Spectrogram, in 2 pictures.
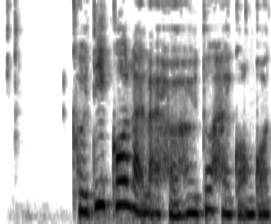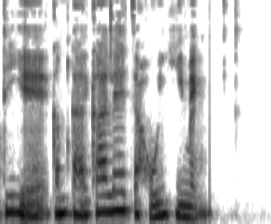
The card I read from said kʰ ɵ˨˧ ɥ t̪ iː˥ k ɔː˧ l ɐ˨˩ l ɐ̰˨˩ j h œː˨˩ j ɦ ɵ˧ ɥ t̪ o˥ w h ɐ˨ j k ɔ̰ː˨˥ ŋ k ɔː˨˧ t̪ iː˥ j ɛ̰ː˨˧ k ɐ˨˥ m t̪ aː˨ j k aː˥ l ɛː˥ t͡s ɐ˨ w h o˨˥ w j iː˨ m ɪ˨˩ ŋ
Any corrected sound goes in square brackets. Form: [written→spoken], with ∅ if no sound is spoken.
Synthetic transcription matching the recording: kʰ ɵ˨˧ ɥ t̪ iː˥ k [ɔː˧→ɔː˥] l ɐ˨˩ l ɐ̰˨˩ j h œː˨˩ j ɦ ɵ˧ ɥ t̪ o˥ w h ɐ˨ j k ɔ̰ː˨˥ ŋ k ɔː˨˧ t̪ iː˥ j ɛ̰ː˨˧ k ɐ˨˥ m t̪ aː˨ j k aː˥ l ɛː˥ t͡s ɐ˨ w h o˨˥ w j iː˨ m ɪ˨˩ ŋ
